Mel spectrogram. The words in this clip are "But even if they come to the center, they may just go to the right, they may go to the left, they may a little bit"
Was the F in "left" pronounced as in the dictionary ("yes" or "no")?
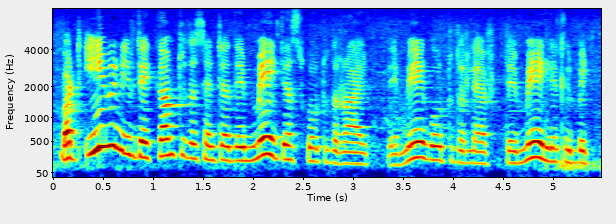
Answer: yes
